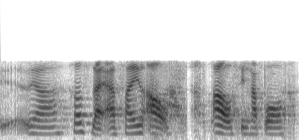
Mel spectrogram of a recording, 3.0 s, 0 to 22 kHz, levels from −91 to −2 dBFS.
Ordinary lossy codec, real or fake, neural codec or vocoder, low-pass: none; real; none; 3.6 kHz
